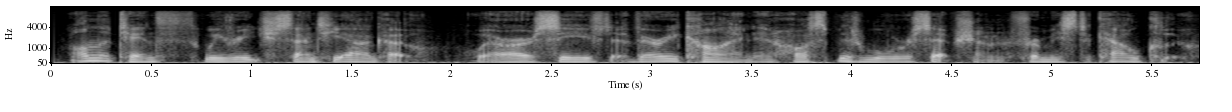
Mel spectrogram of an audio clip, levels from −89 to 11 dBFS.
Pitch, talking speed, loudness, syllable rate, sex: 120 Hz, 190 wpm, -20 LUFS, 5.8 syllables/s, male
